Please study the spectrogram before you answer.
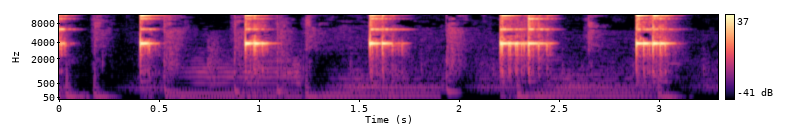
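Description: Plastic dice are shaken with an untreated face coming up, giving a normal-sounding rattle and roll. Sharp, bright clicks with a ringing tone near 3.8 kHz recur irregularly, each dying away quickly, with a softer low rumble of the rolling dice in between.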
